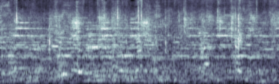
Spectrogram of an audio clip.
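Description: Chatter of many voices from a walking crowd, with footsteps on cobblestones and music playing in the background.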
